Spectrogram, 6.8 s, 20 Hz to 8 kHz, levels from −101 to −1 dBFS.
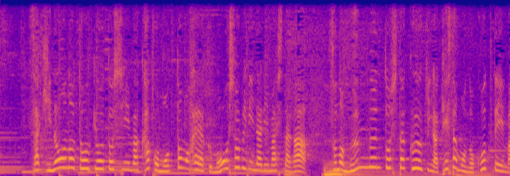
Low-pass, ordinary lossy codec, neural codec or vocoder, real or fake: none; none; none; real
